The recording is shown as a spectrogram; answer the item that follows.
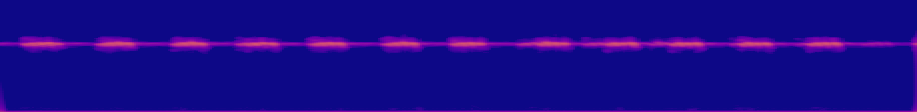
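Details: Cricket in a forest setting giving a steady run of short, high, pulsed chirps, about three per second, thirteen in under five seconds, over a silent background.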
